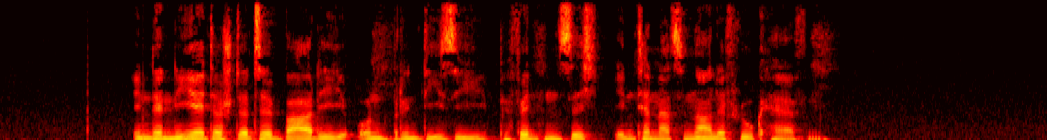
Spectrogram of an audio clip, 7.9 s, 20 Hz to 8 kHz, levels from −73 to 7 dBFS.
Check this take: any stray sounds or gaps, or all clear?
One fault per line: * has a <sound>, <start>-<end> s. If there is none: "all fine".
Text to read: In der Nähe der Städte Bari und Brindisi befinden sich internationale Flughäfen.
all fine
